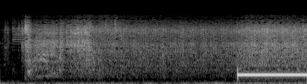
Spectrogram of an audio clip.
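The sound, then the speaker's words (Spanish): Steady telephone line tone heard while a call is placed to a municipal office. A stretch of hissing noise comes first, then the loud, even, mid-pitched tone starts and holds unbroken to the end. “Llamemos por el tema de la basura a alguna municipalidad para joder nomás.”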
